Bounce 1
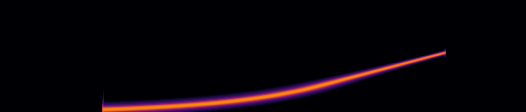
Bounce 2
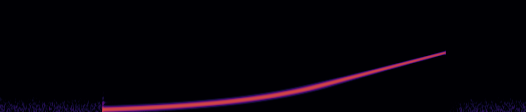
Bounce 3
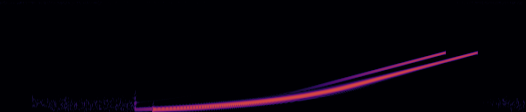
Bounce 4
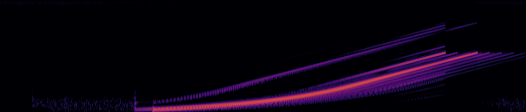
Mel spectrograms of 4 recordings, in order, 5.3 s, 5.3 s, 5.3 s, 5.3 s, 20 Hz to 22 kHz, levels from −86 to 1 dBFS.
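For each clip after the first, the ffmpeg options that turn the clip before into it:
ffmpeg -i in.wav -filter_complex "[0:a]acrossover=split=390|930[link_01][link_02][link_03];[link_01]acompressor=mode=upward:threshold=-37dB:ratio=2.5[link_04];[link_04][link_02][link_03]amix=inputs=3:normalize=0,alimiter=level_in=0.5dB:limit=-24dB:level=0:latency=1:release=21,volume=-0.5dB,acompressor=threshold=-32dB:ratio=6,volume=-6.5dB" out.wav
ffmpeg -i in.wav -filter_complex "[0:a]aemphasis=mode=production:type=bsi,acrossover=split=210|2600[link_01][link_02][link_03];[link_02]adelay=320[link_04];[link_01]adelay=500[link_05];[link_05][link_04][link_03]amix=inputs=3:normalize=0,acompressor=threshold=-42dB:ratio=6,volume=5dB" out.wav
ffmpeg -i in.wav -af "aecho=1:1:123|246|369|492|615:0.1|0.058|0.0336|0.0195|0.0113,asoftclip=type=tanh:threshold=-35.5dB,volume=1.5dB" out.wav

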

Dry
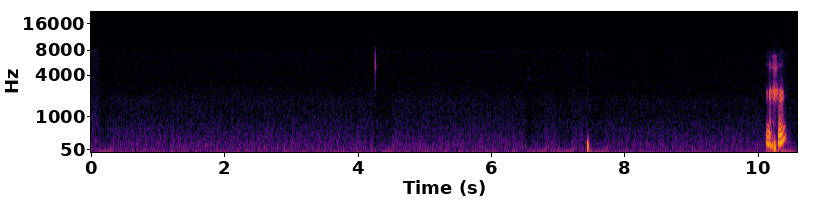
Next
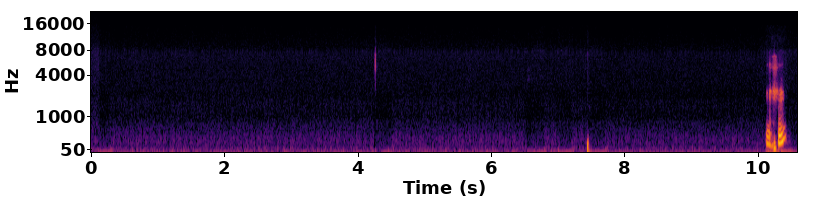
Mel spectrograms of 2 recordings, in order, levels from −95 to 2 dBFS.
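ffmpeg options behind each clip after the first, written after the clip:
ffmpeg -i in.wav -af "equalizer=frequency=125:width_type=o:width=1:gain=-9,equalizer=frequency=500:width_type=o:width=1:gain=-3,equalizer=frequency=1000:width_type=o:width=1:gain=-6,equalizer=frequency=2000:width_type=o:width=1:gain=-5,volume=5.5dB" out.wav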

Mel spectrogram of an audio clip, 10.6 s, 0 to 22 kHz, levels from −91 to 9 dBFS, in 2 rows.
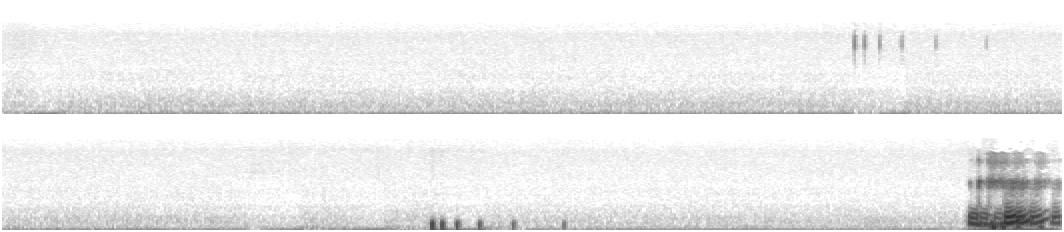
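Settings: ffmpeg -i in.wav -af "aecho=1:1:50|125|237.5|406.2|659.4:0.631|0.398|0.251|0.158|0.1,volume=2.5dB" -ar 48000 -c:a libmp3lame -b:a 48k out.mp3

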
